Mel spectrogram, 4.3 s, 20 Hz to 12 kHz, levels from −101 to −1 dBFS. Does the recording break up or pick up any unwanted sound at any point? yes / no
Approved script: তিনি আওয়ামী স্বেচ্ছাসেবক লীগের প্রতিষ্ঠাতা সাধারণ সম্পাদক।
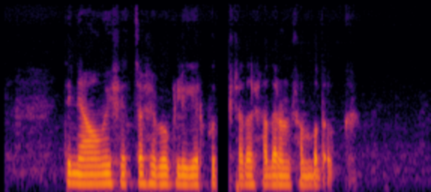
yes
